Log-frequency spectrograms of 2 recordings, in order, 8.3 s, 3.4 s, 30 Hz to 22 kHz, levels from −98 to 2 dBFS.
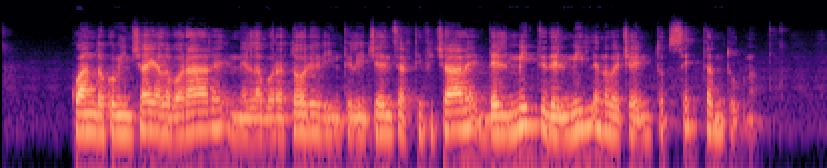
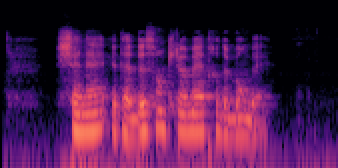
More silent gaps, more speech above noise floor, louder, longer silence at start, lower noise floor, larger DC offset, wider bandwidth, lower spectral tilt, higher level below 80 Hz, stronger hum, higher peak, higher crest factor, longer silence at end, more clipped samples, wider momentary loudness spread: neither; first, 43 dB vs 32 dB; first, -20 LUFS vs -34 LUFS; first, 0.75 s vs 0.6 s; about the same, -62 dBFS vs -65 dBFS; neither; first, 9 kHz vs 7.2 kHz; about the same, -6.5 dB/octave vs -7 dB/octave; about the same, -56 dBFS vs -60 dBFS; neither; first, -2 dBFS vs -18 dBFS; about the same, 18 dB vs 18 dB; about the same, 0.7 s vs 0.7 s; neither; about the same, 9 LU vs 7 LU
